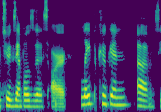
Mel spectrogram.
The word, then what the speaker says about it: Lebkuchen: So two examples of this are Lebkuchen. So you have the A sound in Lebkuchen spelled with an E, and then Flamen.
